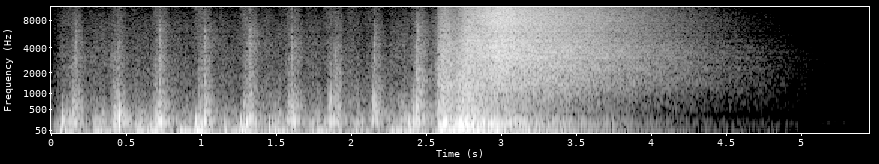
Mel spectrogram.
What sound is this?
CR ExplodingRobin
Sound of Robin in flight and exploding
explosion, bird, flapping, robin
